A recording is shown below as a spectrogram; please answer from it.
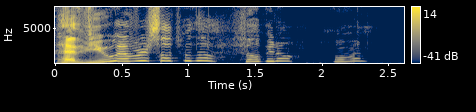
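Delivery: voice jumps way up, very high and rising. Asking the others a question: voice going high. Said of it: "why did my voice get high there?".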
